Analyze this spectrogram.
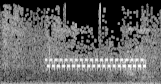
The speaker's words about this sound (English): Ooh, he's getting a call.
